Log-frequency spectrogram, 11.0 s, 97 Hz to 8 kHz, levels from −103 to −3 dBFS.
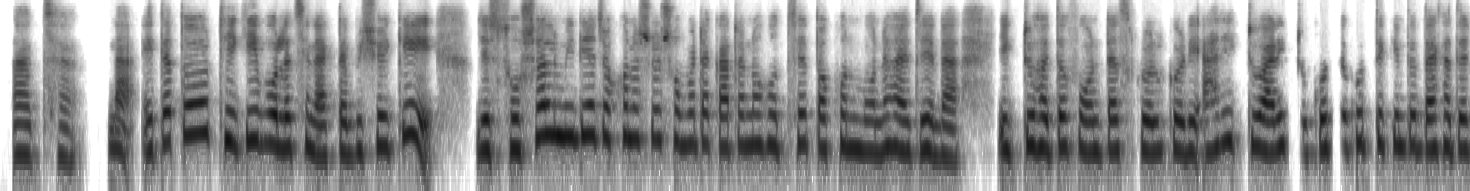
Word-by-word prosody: আচ্ছা। 220 Hz, -2 st, -5 dB, 0.4 s
না 130 Hz, -, +1 dB, 0.2 s
এটা 255 Hz, +4 st, 0 dB
তো 355 Hz, -, +2 dB, 0.3 s
ঠিকই 315 Hz, 0 st, +2 dB
বলেছেন। 270 Hz, -1 st, +3 dB
একটা 230 Hz, +2 st, -2 dB
বিষয় 250 Hz, +3 st, 0 dB
কি? 365 Hz, -, +3 dB, 0.5 s
যে -, -, +6 dB, 0.2 s
সোশ্যাল 300 Hz, +7 st, +3 dB
মিডিয়ায় 355 Hz, +1 st, +3 dB
যখন 335 Hz, +1 st, -1 dB
আসলে 325 Hz, 0 st, -1 dB
সময়টা 295 Hz, 0 st, -2 dB
কাটানো 280 Hz, +1 st, 0 dB
হচ্ছে, 270 Hz, +1 st, -3 dB
তখন 265 Hz, +1 st, -1 dB
মনে 245 Hz, +1 st, -1 dB
হয় 255 Hz, -2 st, +3 dB
যে, 255 Hz, -, +3 dB
"না 215 Hz, -, +2 dB, 0.4 s
একটু 240 Hz, +2 st, -4 dB
হয়তো 265 Hz, 0 st, +3 dB
ফোনটা 245 Hz, -1 st, 0 dB
স্ক্রল 250 Hz, -2 st, 0 dB
করি।" 245 Hz, -1 st, +2 dB
আরেকটু, 295 Hz, +3 st, -2 dB
আরেকটু 265 Hz, 0 st, 0 dB
করতে, 260 Hz, +2 st, 0 dB
করতে 295 Hz, -1 st, -3 dB
কিন্তু 280 Hz, 0 st, 0 dB
দেখা 260 Hz, +1 st, +2 dB
যায় 260 Hz, -1 st, +1 dB
270 Hz, 185 wpm, -23 LUFS, 250-295 Hz, 0.5 s, যে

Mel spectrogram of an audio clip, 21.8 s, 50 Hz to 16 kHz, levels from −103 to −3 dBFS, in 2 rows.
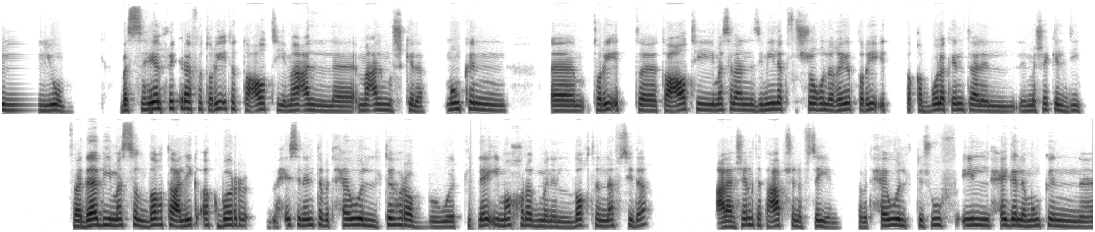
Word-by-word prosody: ال 175 Hz, -1 st, -3 dB
اليوم، 165 Hz, -2 st, 0 dB, 0.5 s
بس 175 Hz, +2 st, 0 dB
هي 205 Hz, +3 st, +8 dB
الفكرة 235 Hz, +1 st, +2 dB
في 215 Hz, -1 st, -7 dB
طريقة 215 Hz, +4 st, -1 dB
التعاطي 195 Hz, -4 st, -1 dB
مع 180 Hz, +1 st, +1 dB
ال 160 Hz, -3 st, -2 dB
مع 175 Hz, +1 st, 0 dB
المشكلة، 175 Hz, -3 st, -3 dB, 0.2 s
ممكن 200 Hz, -5 st, 0 dB, 0.5 s
آمم، 165 Hz, -1 st, +2 dB
طريقة 180 Hz, -2 st, 0 dB
تعاطي 185 Hz, +3 st, +3 dB
مثلًا، 185 Hz, -1 st, -1 dB
زميلَك 190 Hz, +3 st, 0 dB
في -, -, -30 dB
الشغل 190 Hz, +3 st, -1 dB
غير 180 Hz, +4 st, +2 dB
طريقة 190 Hz, -2 st, -3 dB, 0.2 s
تقبُلَك 180 Hz, +3 st, 0 dB
أنت 190 Hz, -1 st, -2 dB
لل 155 Hz, -3 st, -2 dB
للمشاكل 165 Hz, +2 st, -4 dB
دي، 165 Hz, +1 st, -7 dB, 0.8 s
فده 180 Hz, +3 st, +8 dB
بيمثّل 205 Hz, -2 st, +1 dB
ضغط 210 Hz, +2 st, +2 dB
عليك 190 Hz, +2 st, +5 dB
أكبر، 205 Hz, +1 st, 0 dB, 0.2 s
بحيث 205 Hz, +1 st, -4 dB
إن 205 Hz, -, +1 dB
أنت 205 Hz, +2 st, 0 dB
بتحاول 205 Hz, -1 st, +2 dB
تهرب 190 Hz, -6 st, +1 dB
وتلاقي 165 Hz, +6 st, -2 dB
مَخرَج 200 Hz, 0 st, 0 dB
من 180 Hz, -1 st, -2 dB
الضغط 165 Hz, +6 st, -2 dB
النَفْسي 190 Hz, +2 st, -3 dB
ده، 205 Hz, +6 st, -4 dB, 0.7 s
علشان 170 Hz, +6 st, +3 dB
ما 220 Hz, -, -1 dB
تتعبش 190 Hz, -1 st, +1 dB
نَفْسيًا، 165 Hz, -3 st, -3 dB, 0.2 s
فبتحاول 195 Hz, +5 st, +2 dB
تشوف 205 Hz, +2 st, -5 dB
إيه 205 Hz, -, +2 dB
الحاجة 205 Hz, +1 st, +1 dB
اللي 195 Hz, -2 st, +3 dB
ممكن 185 Hz, -2 st, -1 dB
185 Hz, 145 wpm, -21 LUFS, 170-205 Hz, 0.8 s, هي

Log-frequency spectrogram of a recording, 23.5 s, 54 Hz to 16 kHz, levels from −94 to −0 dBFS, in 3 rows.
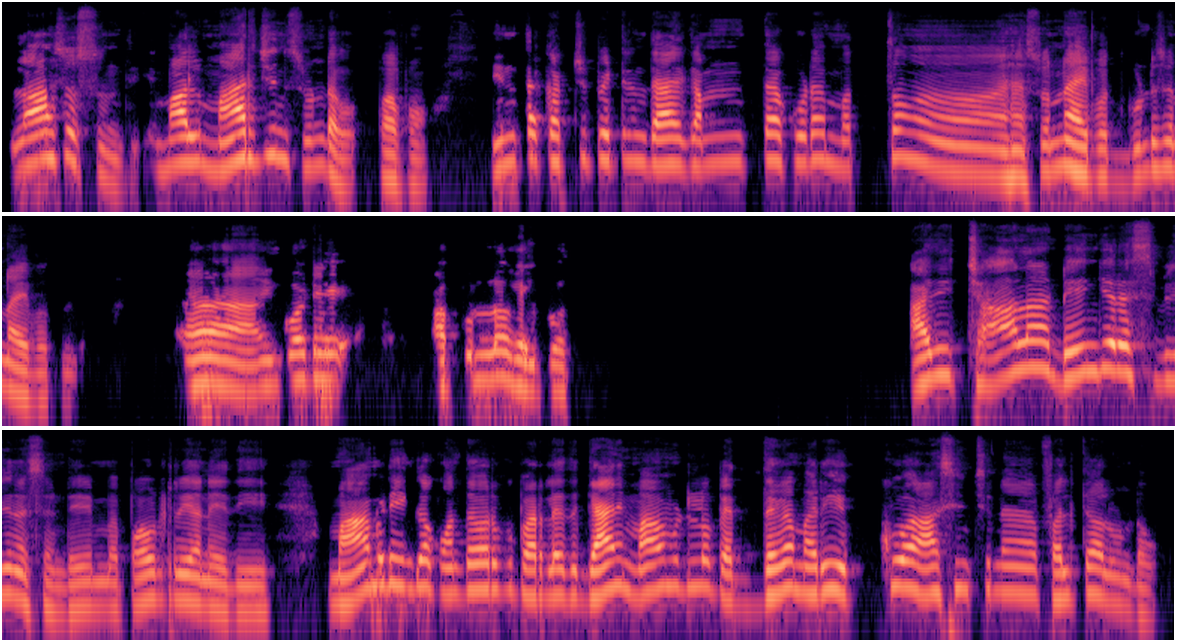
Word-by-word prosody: Loss 230 Hz, +3 st, +6 dB
ఒస్తుంది. 130 Hz, -, -13 dB, 0.2 s
వాళ్ళు 210 Hz, +1 st, +6 dB
margins 230 Hz, +2 st, +3 dB
ఉండవు, 150 Hz, -12 st, -3 dB, 0.2 s
పాపం. 120 Hz, -4 st, -4 dB, 0.5 s
ఇంత 210 Hz, +2 st, -7 dB
ఖర్చు 225 Hz, +2 st, -3 dB
పెట్టిన 225 Hz, -1 st, -4 dB
దానికంతా 200 Hz, +3 st, 0 dB
కూడా 220 Hz, +2 st, -2 dB, 0.2 s
మొత్తం 190 Hz, +7 st, -7 dB, 0.9 s
సున్నా 175 Hz, +3 st, -2 dB
అయిపోతుంది. 150 Hz, -4 st, -4 dB
గుండు 170 Hz, +3 st, -5 dB
సున్నా 160 Hz, -6 st, -1 dB
అయిపోతుంది. 115 Hz, -1 st, -8 dB, 0.8 s
ఆ! -, -, +6 dB, 0.5 s
ఇంకోటి 190 Hz, +3 st, 0 dB, 0.8 s
అప్పుల్లోకెళ్ళిపోతుంది. 165 Hz, -4 st, -1 dB, 2.4 s
అది 210 Hz, +5 st, +3 dB, 0.2 s
చాలా 255 Hz, +6 st, +3 dB, 0.2 s
డేంజరస్ 245 Hz, +2 st, +3 dB
బిజినెస్ 180 Hz, -9 st, -3 dB
అండి. 125 Hz, +2 st, -7 dB, 0.2 s
మ్ 130 Hz, -, -6 dB
పౌల్ట్రీ 165 Hz, +2 st, -1 dB
అనేది. 120 Hz, -3 st, -5 dB, 0.6 s
మామిడి 245 Hz, +11 st, +4 dB
ఇంకా 235 Hz, +1 st, +1 dB
కొంత 195 Hz, +1 st, -3 dB
వరకు 215 Hz, -1 st, -2 dB
పర్లేదు 180 Hz, 0 st, +2 dB
గాని, 225 Hz, +5 st, +8 dB
మామిడిలో 235 Hz, +2 st, 0 dB
పెద్దగా 165 Hz, +8 st, +2 dB
మరి 200 Hz, +3 st, +1 dB
ఎక్కువ 235 Hz, +6 st, -3 dB, 0.2 s
ఆశించిన 215 Hz, +1 st, -8 dB, 0.3 s
ఫలితాలుండవు. 170 Hz, -, -3 dB
190 Hz, 100 wpm, -24 LUFS, 155-220 Hz, 2.4 s, గాని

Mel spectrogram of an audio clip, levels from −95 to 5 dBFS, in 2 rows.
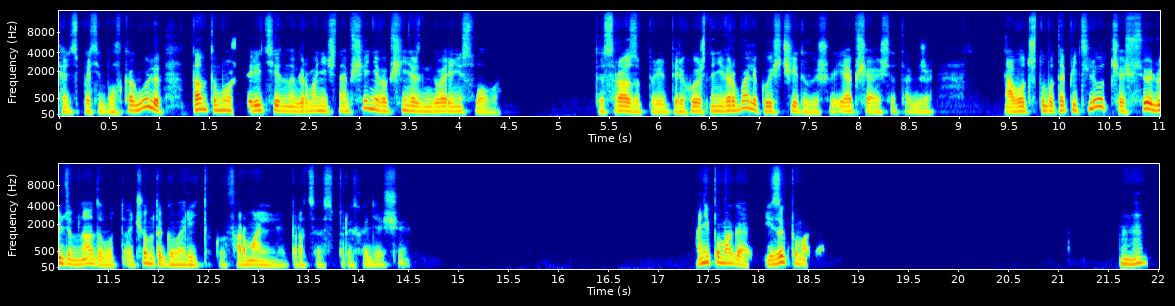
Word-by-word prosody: опять 105 Hz, -2 st, -5 dB
спасибо 105 Hz, 0 st, -6 dB
алкоголю, 145 Hz, -, +4 dB, 0.3 s
там 160 Hz, +1 st, +6 dB
ты 145 Hz, -, -1 dB
можешь 140 Hz, -2 st, 0 dB
перейти 140 Hz, +1 st, +3 dB
на 120 Hz, -1 st, -1 dB
гармоничное 125 Hz, +1 st, -1 dB
общение, 175 Hz, -, 0 dB
вообще 125 Hz, +3 st, -1 dB
ни -, -, +1 dB
раза 120 Hz, -3 st, +2 dB
не 120 Hz, -, -2 dB
говоря 115 Hz, 0 st, +2 dB
ни 120 Hz, -, -2 dB
слова. 95 Hz, -6 st, -7 dB, 0.9 s
Ты -, -, -5 dB
сразу 120 Hz, -1 st, +3 dB
пре 105 Hz, 0 st, -5 dB
переходишь 110 Hz, +4 st, -1 dB
на 125 Hz, -, -3 dB
невербалику 135 Hz, +2 st, +3 dB
и -, -, +3 dB
считываешь 100 Hz, -3 st, -5 dB
её, -, -, -6 dB
и 125 Hz, -, +1 dB
общаешься 100 Hz, -4 st, -2 dB
так 105 Hz, 0 st, -10 dB
же. 105 Hz, -1 st, -9 dB, 0.7 s
А 115 Hz, -, +4 dB
вот 120 Hz, +3 st, +3 dB
чтобы 130 Hz, -1 st, 0 dB
топить 145 Hz, +6 st, -2 dB
лёд, 235 Hz, +4 st, +4 dB
чаще 125 Hz, -, -2 dB
всего 180 Hz, -, +6 dB
людям 140 Hz, -6 st, +3 dB
надо 120 Hz, -1 st, +1 dB
вот 100 Hz, -1 st, -6 dB
о -, -, -7 dB
чём-то 140 Hz, -4 st, 0 dB
говорить, 105 Hz, -1 st, -3 dB
такой 90 Hz, -, -17 dB
формальный 105 Hz, -3 st, -3 dB
процесс 95 Hz, -1 st, -10 dB
происходящее. 100 Hz, -1 st, -11 dB, 2.8 s
Они 160 Hz, +3 st, +2 dB
помогают, 150 Hz, -4 st, +1 dB
язык 140 Hz, +9 st, +4 dB
помогает. 120 Hz, -2 st, -4 dB, 2.9 s
Мгм. 125 Hz, +4 st, -1 dB
120 Hz, 140 wpm, -24 LUFS, 105-135 Hz, 2.9 s, там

